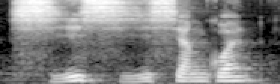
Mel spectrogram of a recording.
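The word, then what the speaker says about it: 息息相关: 还有在台湾这个词的发音是息息相关，息念第 2 声。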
